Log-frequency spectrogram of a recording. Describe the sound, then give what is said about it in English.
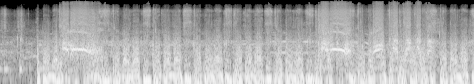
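A church audience claps and prays loudly and steadily for several seconds. A dense mix of shouting voices and crowd hubbub runs underneath the rapid, overlapping claps. “As you are clapping, I release angels.”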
